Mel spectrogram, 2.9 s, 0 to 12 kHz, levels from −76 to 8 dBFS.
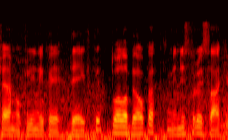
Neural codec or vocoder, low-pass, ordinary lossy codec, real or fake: codec, 16 kHz, 4 kbps, FreqCodec, larger model; 7.2 kHz; AAC, 48 kbps; fake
